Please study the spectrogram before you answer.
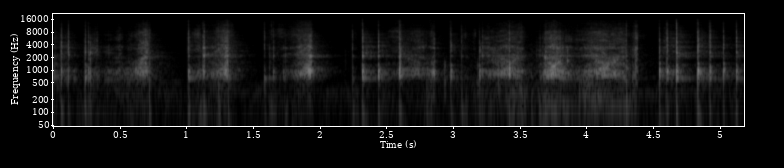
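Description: Long nails tap and scratch the side and bottom of a hollow, apparently empty brown kraft cardboard cup with printed text, held in one hand. Quick, dry clusters of hollow clicks alternate with short, bright, raspy scratching strokes centered around 1 kHz, with no low end and almost no ring between them.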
